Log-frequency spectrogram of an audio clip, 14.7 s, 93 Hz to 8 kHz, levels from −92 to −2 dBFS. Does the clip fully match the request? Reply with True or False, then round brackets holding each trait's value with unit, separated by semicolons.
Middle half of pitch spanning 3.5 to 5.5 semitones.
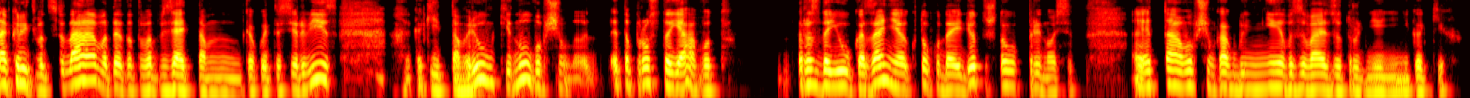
True (4.2 semitones)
